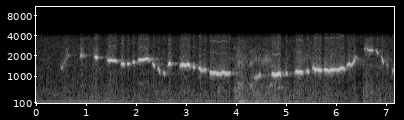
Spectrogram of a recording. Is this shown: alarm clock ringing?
no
